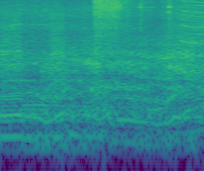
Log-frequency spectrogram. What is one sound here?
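A car bumps against another car with a thud.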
